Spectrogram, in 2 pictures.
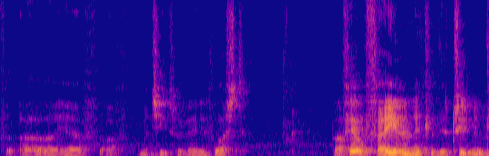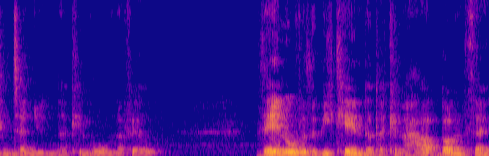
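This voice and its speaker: A man with a Glasgow accent, fairly even intonation and audible room echo. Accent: Scottish (Glasgow). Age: 60s. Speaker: cancer patient keeping a video diary. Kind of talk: personal video diary. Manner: halting, with repetitions.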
